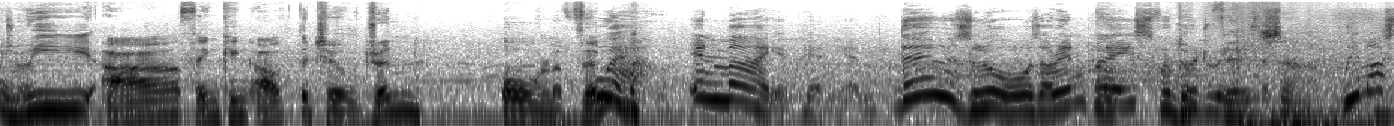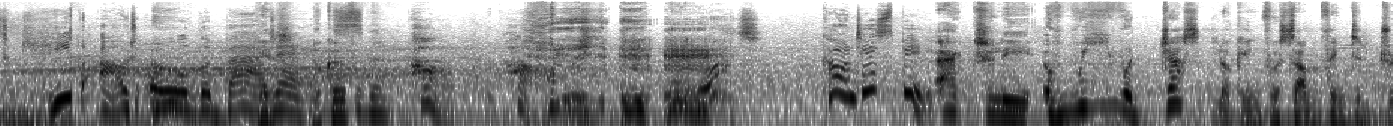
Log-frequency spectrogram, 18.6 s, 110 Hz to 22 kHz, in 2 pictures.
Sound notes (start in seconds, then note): 13.0 Chartrulean clearing throat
